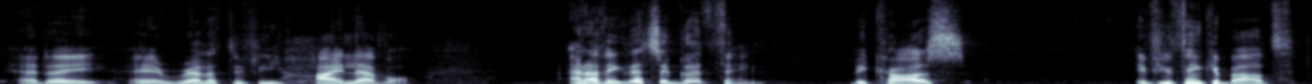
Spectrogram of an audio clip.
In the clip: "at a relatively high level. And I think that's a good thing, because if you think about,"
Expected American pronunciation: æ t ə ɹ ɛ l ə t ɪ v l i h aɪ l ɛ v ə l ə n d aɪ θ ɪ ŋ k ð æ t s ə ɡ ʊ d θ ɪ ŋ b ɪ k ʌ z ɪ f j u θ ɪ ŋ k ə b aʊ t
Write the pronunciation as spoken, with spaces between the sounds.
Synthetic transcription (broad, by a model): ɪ t ə ɹ ɛ l ə t ɪ v l i h aɪ l ɛ v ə l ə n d aɪ θ ɪ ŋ k ð æ t s ə ɡ ʊ d θ ɪ ŋ b ɪ k ʌ z ɪ f j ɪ θ ɪ ŋ k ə b aʊ t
